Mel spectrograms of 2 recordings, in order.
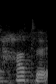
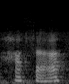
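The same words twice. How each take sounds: First: It is pronounced in a Sanskrit style. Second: It is pronounced in a plain English style.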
